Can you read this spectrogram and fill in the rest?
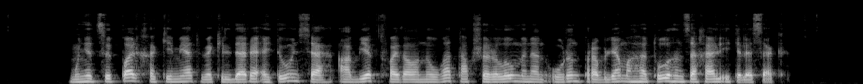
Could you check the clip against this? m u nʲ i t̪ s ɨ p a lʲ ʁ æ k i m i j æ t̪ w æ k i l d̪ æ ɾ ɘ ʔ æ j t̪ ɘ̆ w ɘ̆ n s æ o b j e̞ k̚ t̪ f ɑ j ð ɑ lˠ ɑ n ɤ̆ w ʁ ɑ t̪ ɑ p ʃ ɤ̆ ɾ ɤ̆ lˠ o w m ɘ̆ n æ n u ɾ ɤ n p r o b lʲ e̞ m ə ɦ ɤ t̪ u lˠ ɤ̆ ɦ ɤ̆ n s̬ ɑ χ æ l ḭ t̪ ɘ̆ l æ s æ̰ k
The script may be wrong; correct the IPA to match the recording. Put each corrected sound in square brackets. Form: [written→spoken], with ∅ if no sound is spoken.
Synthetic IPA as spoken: m u nʲ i t̪ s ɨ p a lʲ [ʁ→χ] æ k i m i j æ t̪ w æ k i l d̪ æ ɾ ɘ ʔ æ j t̪ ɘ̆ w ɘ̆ n s æ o b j e̞ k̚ t̪ f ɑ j ð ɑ lˠ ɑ n ɤ̆ w ʁ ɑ t̪ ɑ p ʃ ɤ̆ ɾ ɤ̆ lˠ [o→ɤ] w m ɘ̆ n æ n u ɾ ɤ n p r o b lʲ e̞ m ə ɦ ɤ t̪ u lˠ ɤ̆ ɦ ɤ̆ n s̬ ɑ χ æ l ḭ t̪ ɘ̆ l æ s æ̰ k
